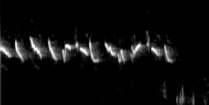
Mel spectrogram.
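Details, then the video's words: Mountain white-eye song to stimulate other white-eyes to sing: a continuous run of rapid, high, sweeping chirps and slurred whistles, about twenty notes in two seconds, ending with a faint low rustle. "pancingan suara pleci agar buka paruh"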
